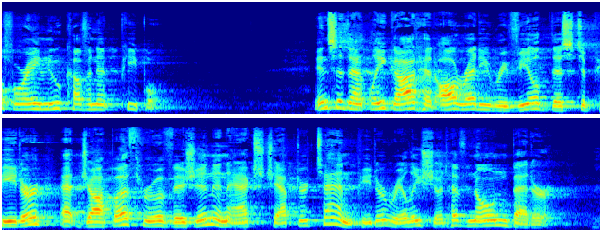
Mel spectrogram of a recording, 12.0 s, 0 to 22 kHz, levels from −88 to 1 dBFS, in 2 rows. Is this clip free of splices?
yes; 0 cuts

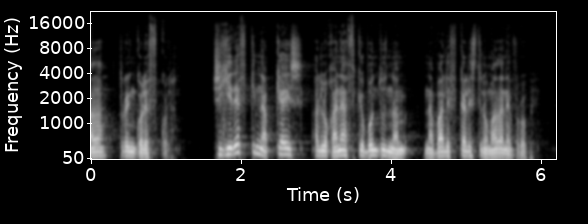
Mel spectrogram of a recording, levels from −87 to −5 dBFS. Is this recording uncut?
no; 1 cut; at 1.4 s

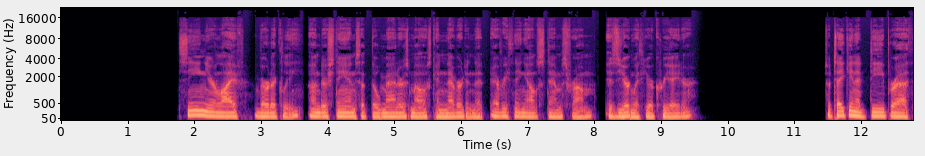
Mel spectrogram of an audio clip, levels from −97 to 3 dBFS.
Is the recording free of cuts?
no; 7 cuts; at 3.6 s, 4.8 s, 5.6 s, 6.1 s, 7.6 s, 8.1 s, 8.5 s

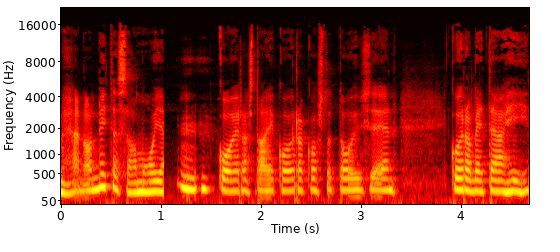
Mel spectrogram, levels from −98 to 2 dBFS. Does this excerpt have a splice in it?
yes; 2 cuts; at 1.0 s, 1.9 s

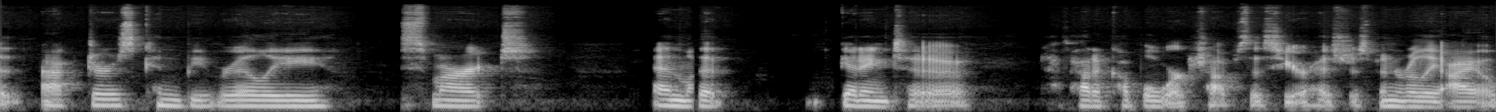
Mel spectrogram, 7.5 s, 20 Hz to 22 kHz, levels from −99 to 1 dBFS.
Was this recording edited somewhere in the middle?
yes; 2 cuts; at 2.0 s, 3.4 s

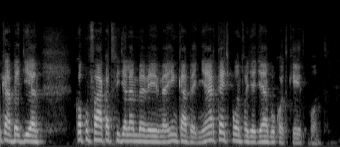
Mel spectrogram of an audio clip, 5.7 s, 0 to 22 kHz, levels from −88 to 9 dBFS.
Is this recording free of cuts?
yes; 0 cuts

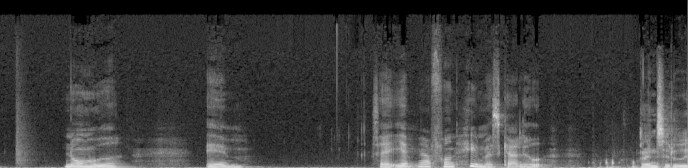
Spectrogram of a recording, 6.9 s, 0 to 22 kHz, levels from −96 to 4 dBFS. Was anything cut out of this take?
no; 0 cuts

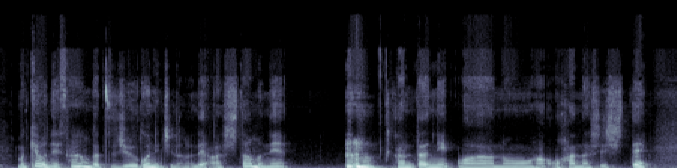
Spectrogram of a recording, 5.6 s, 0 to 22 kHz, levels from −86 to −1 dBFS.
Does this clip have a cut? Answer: no; 0 cuts

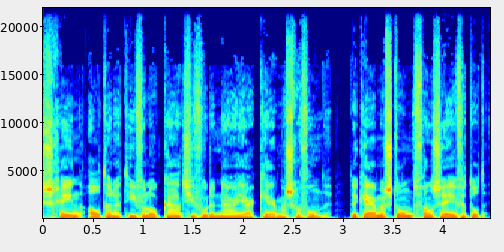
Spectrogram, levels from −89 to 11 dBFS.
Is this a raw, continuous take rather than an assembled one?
no; 1 cut; at 2.9 s

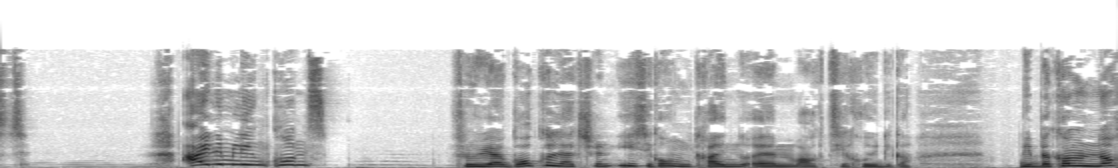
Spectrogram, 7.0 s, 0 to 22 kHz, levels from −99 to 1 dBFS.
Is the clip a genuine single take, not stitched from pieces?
yes; 0 cuts

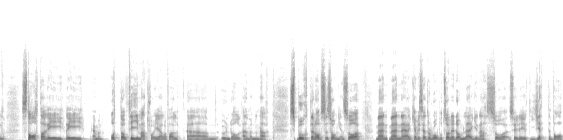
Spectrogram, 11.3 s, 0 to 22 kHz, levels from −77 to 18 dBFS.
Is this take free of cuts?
no; 3 cuts; at 1.3 s, 4.8 s, 7.7 s

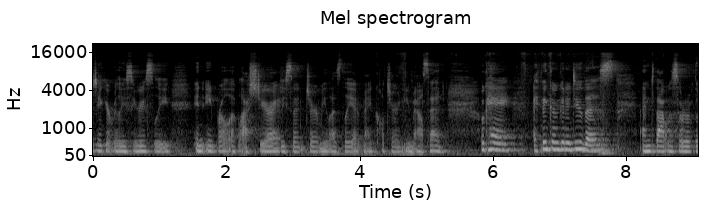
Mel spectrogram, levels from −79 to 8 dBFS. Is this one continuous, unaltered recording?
no; 2 cuts; at 2.8 s, 4.9 s

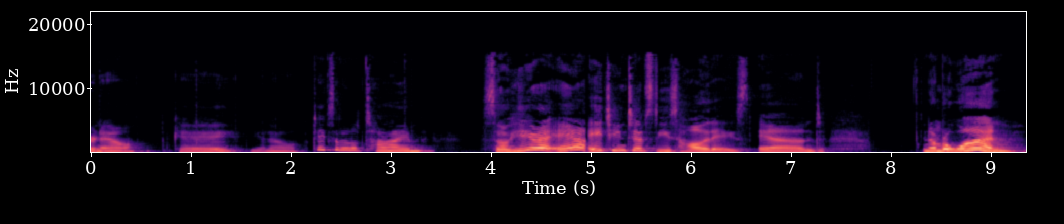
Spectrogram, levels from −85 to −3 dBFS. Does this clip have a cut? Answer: yes; 4 cuts; at 2.2 s, 3.4 s, 4.9 s, 5.7 s

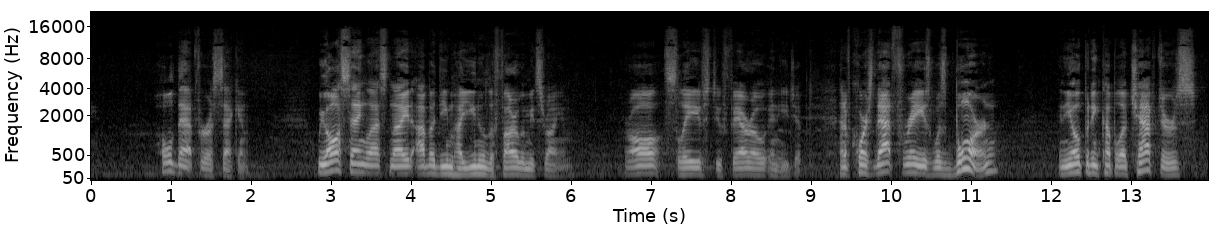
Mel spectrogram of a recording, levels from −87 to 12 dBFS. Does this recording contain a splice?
no; 0 cuts

